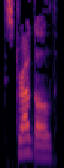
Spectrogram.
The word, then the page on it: struggled: British English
